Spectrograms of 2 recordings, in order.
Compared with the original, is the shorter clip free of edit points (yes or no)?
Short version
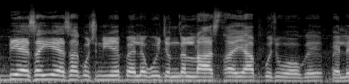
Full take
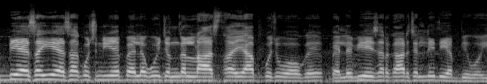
yes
